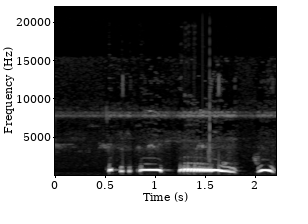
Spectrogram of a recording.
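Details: Spotted dove rival call meant to make wild and caged doves respond: fast short notes, a flat coo, a long pulsing coo curving downward and a brief final coo.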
